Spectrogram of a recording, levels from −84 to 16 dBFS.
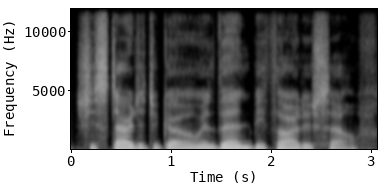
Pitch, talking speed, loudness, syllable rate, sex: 155 Hz, 155 wpm, -17 LUFS, 3.7 syllables/s, female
